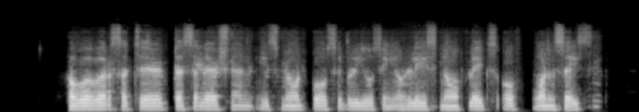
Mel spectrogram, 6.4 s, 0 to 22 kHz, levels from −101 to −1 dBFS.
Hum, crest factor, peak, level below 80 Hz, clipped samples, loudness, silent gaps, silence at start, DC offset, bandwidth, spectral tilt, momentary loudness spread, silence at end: none; 20 dB; -2 dBFS; -60 dBFS; under 0.1%; -21 LUFS; none; 0.7 s; under 0.1%; 8.8 kHz; -7 dB/octave; 9 LU; 0.4 s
